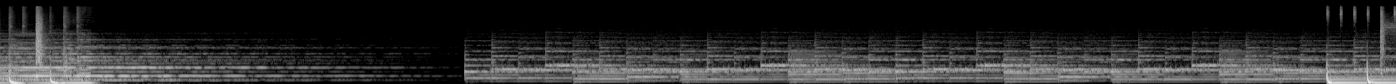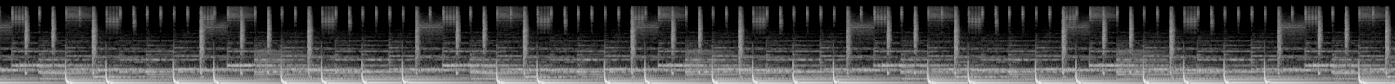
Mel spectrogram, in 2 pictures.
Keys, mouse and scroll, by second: 0.0 click, 0.7 click, 2.7-3.1 alt+scroll down 2, 4.6 click, 7.6 scroll up 1, 8.9 click, 11.1 click, 14.1 ctrl+click, 14.9 ctrl+click, 16.5 click, 18.3 click, 18.8 click, 19.3 click, 20.5 click, 21.5 ctrl+click, 22.1-23.0 super+scroll down 2, 23.0-23.6 alt+scroll down 2, 24.1 click, 26.7 alt+scroll up 1, 27.2-27.9 alt+scroll up 2.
